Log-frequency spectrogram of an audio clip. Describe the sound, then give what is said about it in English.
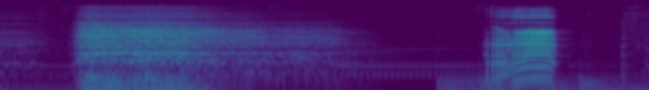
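A long, breathy exhale is pushed out until empty, followed by a short, strained, croaking vocal squeeze made while pressing on the neck. The squeezed sound rises in pitch and is brief. “Basically, exhale until there's nothing to exhale. Squeeze on your neck.”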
